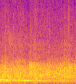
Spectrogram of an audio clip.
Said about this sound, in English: You should clap for this boy.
